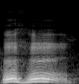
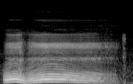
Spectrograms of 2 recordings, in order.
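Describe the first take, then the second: First: The opening hum is cut short. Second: The opening hum is held long. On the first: The speaker calls it wrong. "a lot of people will be like, mm-hmm, because they can't sustain the mm" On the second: The speaker calls it right. "the more you can sustain that"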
